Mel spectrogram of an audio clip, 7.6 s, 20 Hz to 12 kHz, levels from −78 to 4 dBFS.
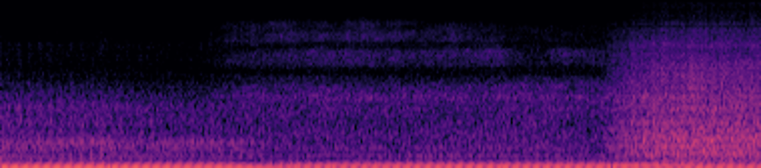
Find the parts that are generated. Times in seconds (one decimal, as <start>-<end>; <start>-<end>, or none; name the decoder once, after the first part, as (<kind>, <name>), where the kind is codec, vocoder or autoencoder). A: none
